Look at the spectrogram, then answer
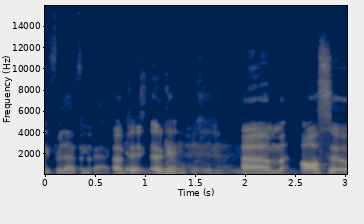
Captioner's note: laughter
